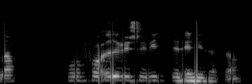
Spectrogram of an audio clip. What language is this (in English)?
Icelandic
